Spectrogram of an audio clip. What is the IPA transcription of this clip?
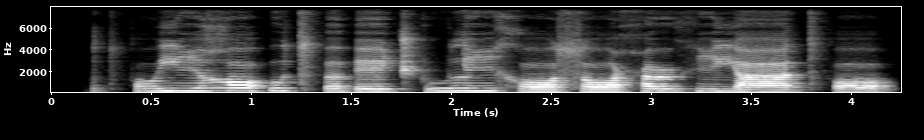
t͡sʼ ɔ̤ j i ʁ ɔ ʔ u t͡sʼ ə ʔ e t͡ʃʼ ṳ l i x ɔ s ɔ ħ ə˞ x i j a t͡sʼ ɔ

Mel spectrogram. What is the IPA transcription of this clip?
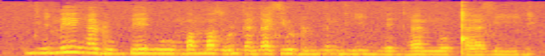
dʱ i m e ɦ æ ɖ u ɡ ɓ e ɦ u m ɒ m ɒ z u ɳ ɡ æ n æ sʲ u ɖ u ɳ bʱ e m ɡʱ i bʱ e ɡʱ æ m n o ǃ æ z i ɡ

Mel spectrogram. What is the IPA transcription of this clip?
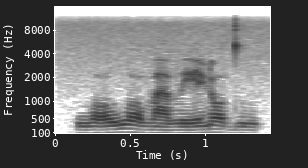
w ɔ w ɔ β a β e ɳ ɔ d̪ u

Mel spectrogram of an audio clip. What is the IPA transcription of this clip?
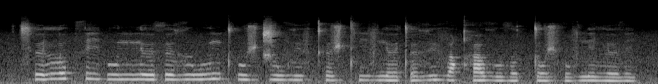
t͡sʰ ø lː o p θ i | u nː ø θ ø ɣ ɯ w u n tʰ u ʒ t͡ɕ ɯ w ɣ y v kʰ ø ʒ tʰ i v n ø tʼ ø ɣ y v u qʰ u ɣ u ð o tː o ʒ h u v n i lː ø ð i

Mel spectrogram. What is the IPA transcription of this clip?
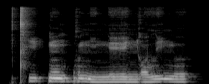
tʰ i˦ k͡p ũ˦ ɡ͡b ʊ˦ ŋ ĩ˨ ŋ eː˦ ɲ ɔ˦ l i˦ ŋ ʊ˦

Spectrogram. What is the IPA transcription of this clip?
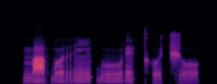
m a˦ ɓ ʊ˦ r ĩ˦ ɓ uː˦ ɾ ɪ˦ kʰ ʊ˨ t͡ʃ o˨

